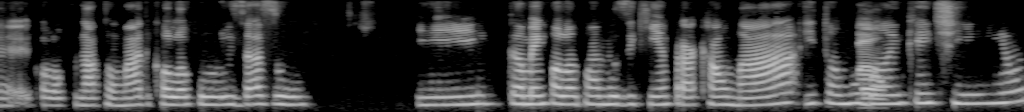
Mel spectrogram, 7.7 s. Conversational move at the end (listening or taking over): listening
